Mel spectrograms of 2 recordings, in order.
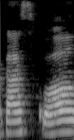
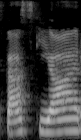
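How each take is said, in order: First: "Basquiat" in two syllables, bas-KWAH; "Basquiat" said with no "kee", just bas-kwah. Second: "Basquiat" in three syllables, BAS-kee-aht. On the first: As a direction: run the end of "Basquiat" into "kwah". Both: Shown as a demonstration. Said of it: "we're probably both saying it wrong".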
